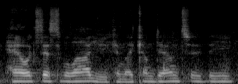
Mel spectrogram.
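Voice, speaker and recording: A man's voice: medium pitch, flat delivery, fast, darkish tone, slight background noise. A man hosting a live online whisky masterclass, upbeat and laughing often. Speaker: host.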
